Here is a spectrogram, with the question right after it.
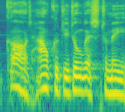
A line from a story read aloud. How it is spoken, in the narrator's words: he cried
